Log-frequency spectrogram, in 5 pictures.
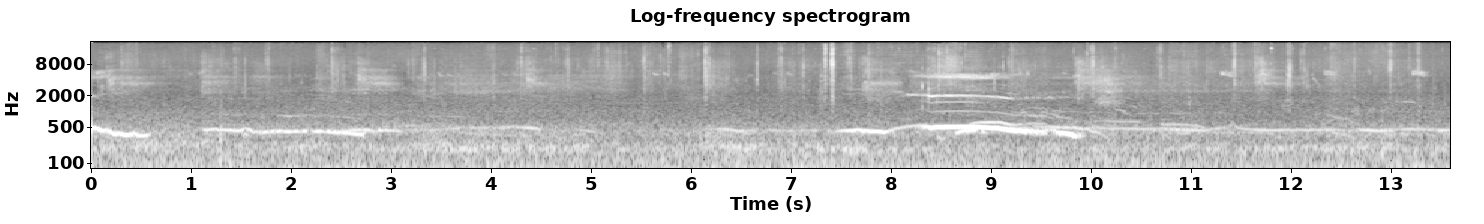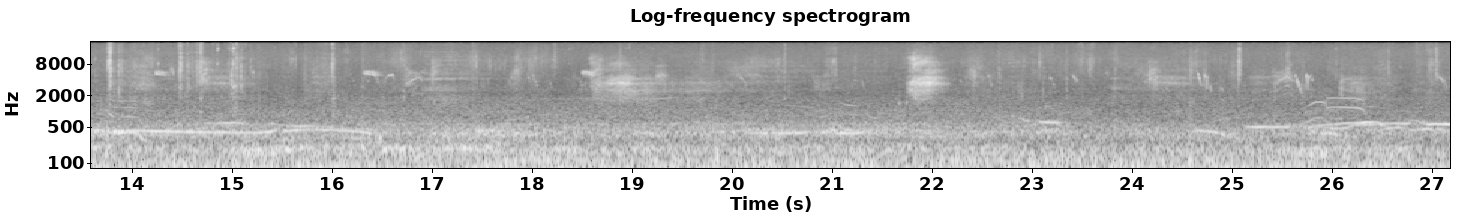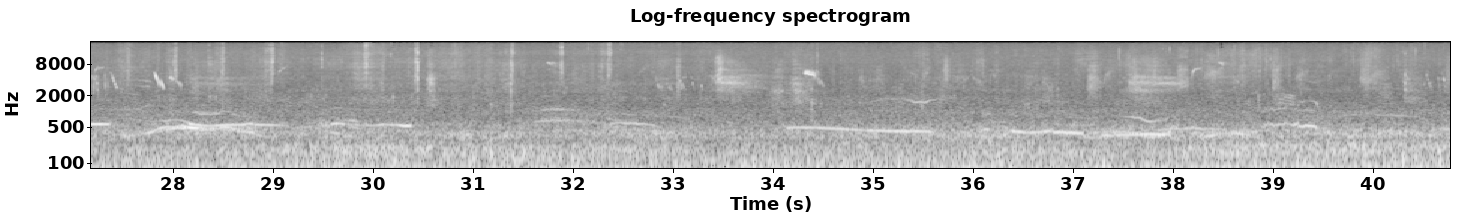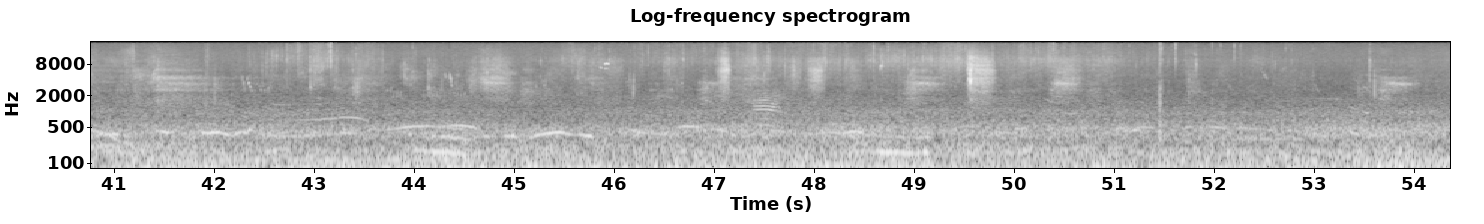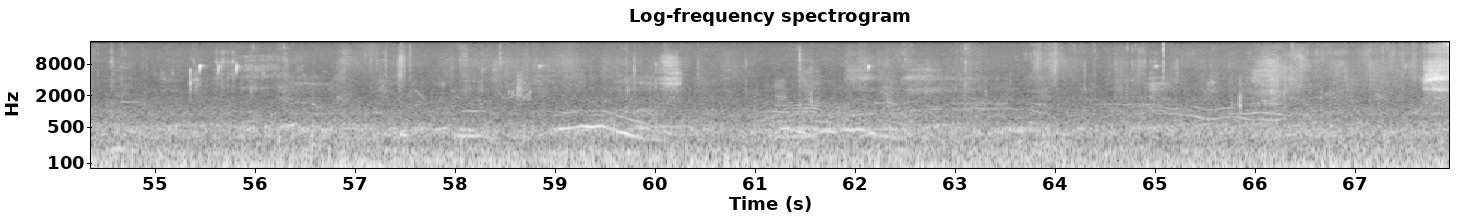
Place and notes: {"title": "Unnamed Road, Louth, UK - grey seals soundscape ...", "date": "2019-12-03 10:16:00", "description": "grey seal soundscape ... generally females and pups ... parabolic ... bird calls from ... brambling ... skylark ... dunnock ... robin ... chaffinch ... all sorts of background noise ...", "latitude": "53.48", "longitude": "0.15", "altitude": "1", "timezone": "Europe/London"}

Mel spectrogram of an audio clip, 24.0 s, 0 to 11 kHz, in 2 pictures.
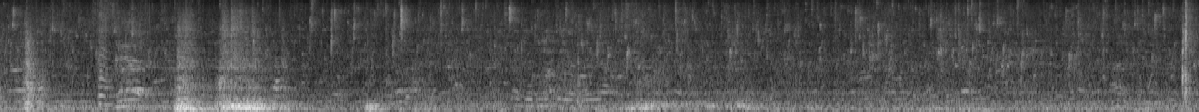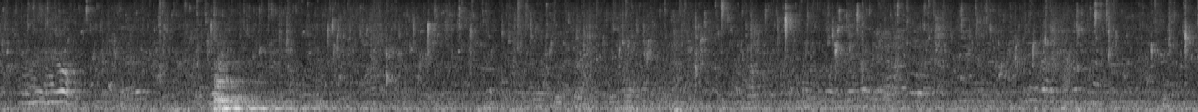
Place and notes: {"title": "Sidi Ifni, Port, Fishing Port 2", "date": "2006-09-07 10:02:00", "description": "Africa, Morocco, Sidi Ifni, boat, port", "latitude": "29.36", "longitude": "-10.19", "timezone": "Africa/Casablanca"}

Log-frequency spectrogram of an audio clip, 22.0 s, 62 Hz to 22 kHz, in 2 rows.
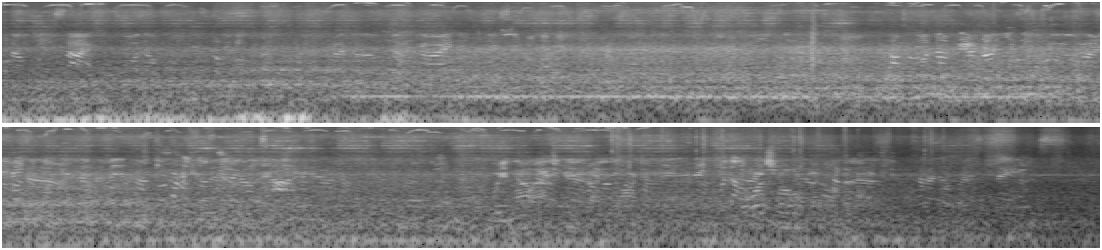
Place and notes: {"title": "Huangpu District, Shanghai - Line 10 (Shanghai Metro)", "date": "2013-11-28 15:54:00", "description": "from Laoximen station to North Sichuan Road station, erhu, Binaural recording, Zoom H6+ Soundman OKM II", "latitude": "31.24", "longitude": "121.48", "altitude": "10", "timezone": "Asia/Shanghai"}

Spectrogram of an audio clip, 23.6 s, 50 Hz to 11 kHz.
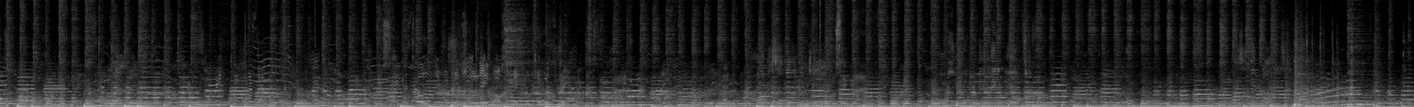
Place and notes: {"title": "Mackeridge Ln, York, UK - Farndale Show ... Silver band ...", "date": "2018-08-27 01:30:00", "description": "Farndale Show Bilsdale Silver band ... walk pass ... lavalier mics clipped to baseball cap ...", "latitude": "54.37", "longitude": "-0.97", "altitude": "147", "timezone": "GMT+1"}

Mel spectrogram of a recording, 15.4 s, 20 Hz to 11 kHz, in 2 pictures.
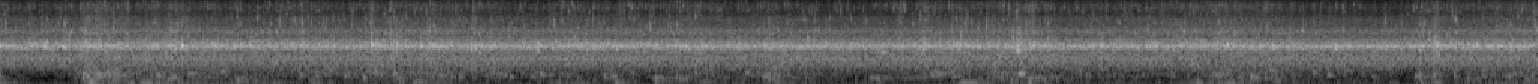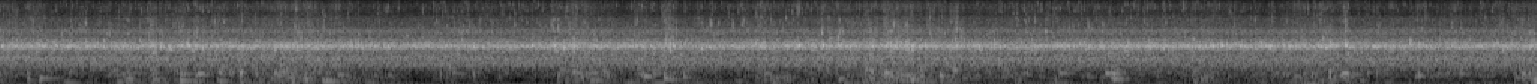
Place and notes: {"title": "Klaipėda, Lithuania, underwater machinery", "date": "2016-05-05 18:25:00", "description": "hydrophone recording. a lot of engine's sounds underwater", "latitude": "55.72", "longitude": "21.10", "timezone": "Europe/Vilnius"}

